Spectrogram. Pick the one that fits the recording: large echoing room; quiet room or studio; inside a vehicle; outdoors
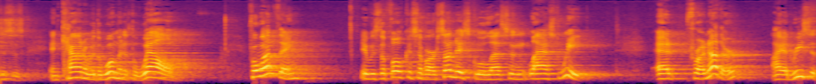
large echoing room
